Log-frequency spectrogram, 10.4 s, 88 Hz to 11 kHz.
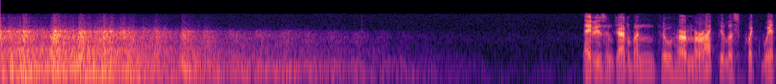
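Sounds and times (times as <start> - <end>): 
fast passenger train roaring by with rumbling clatter: 0.0 - 5.9
speech: 7.9 - 10.3.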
